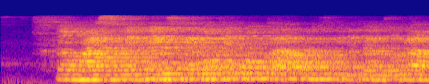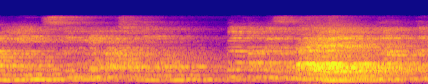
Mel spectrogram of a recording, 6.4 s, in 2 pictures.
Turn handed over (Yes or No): No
